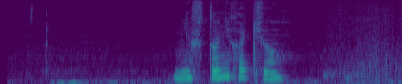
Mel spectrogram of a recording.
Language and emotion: Russian, neutral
